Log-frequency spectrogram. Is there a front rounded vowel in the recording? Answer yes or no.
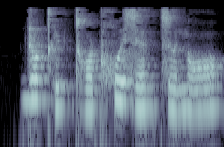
no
